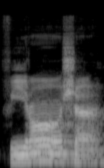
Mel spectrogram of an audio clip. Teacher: kalau kita berhenti menjadi firosya jadi panjang dua harakat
